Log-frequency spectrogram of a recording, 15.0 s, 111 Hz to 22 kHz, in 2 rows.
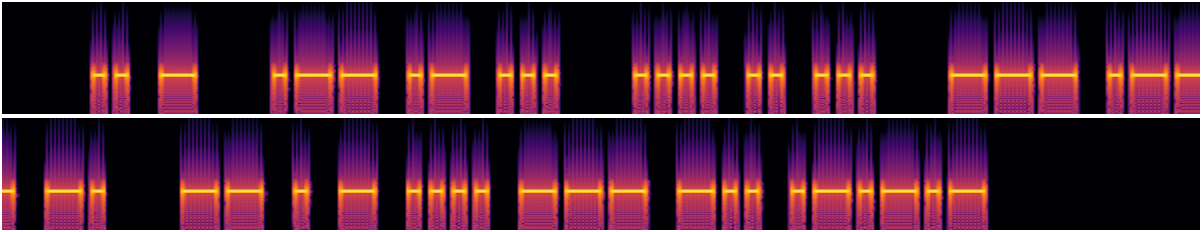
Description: Morse code, heard as a keyed tone, about 17 wpm, 700 Hz. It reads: IT WAS HIS OWN METHOD.
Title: Sentences from Top 1000 Words - Review Part 3 - 17wpm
